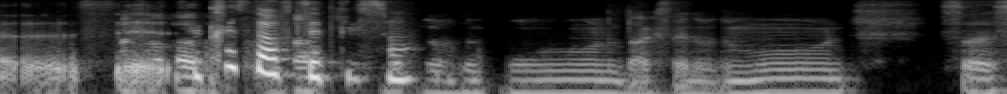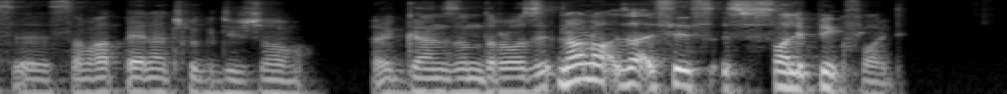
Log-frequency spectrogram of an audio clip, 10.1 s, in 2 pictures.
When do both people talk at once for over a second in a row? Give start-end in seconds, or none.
0.6-2.1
